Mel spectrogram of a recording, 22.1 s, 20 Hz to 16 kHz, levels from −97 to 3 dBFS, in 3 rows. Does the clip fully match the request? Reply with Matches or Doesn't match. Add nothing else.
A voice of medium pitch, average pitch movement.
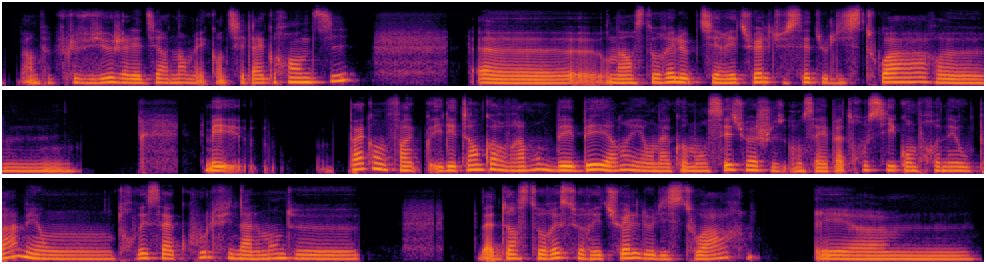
Matches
